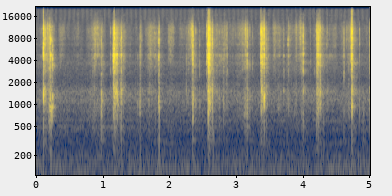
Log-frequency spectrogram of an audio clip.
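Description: A deck of tarot cards is cut and handled in a series of sharp, crisp papery snaps and flicks, close and fairly quiet, coming in an irregular rhythm with no talking.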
